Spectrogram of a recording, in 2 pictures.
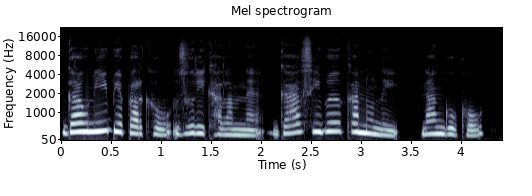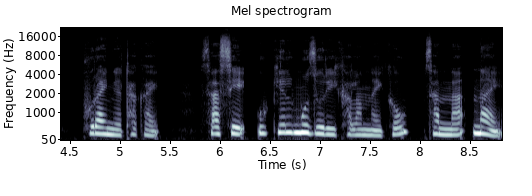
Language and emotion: Bodo, neutral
